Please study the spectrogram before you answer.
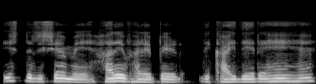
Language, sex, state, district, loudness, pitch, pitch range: Hindi, male, Himachal Pradesh, Shimla, -16 LUFS, 130 Hz, 125-145 Hz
